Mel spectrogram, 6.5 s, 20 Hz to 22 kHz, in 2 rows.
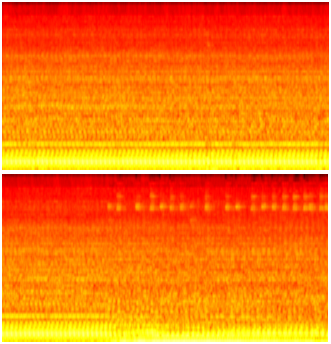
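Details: Norton P11 vintage British twin at first kick-start after a full carburettor strip and fresh gas: slightly uneven idle beat changing note as mixture is adjusted; one pilot jet isn't following adjustment like the other side's, to be cleaned again.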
